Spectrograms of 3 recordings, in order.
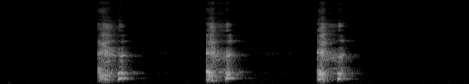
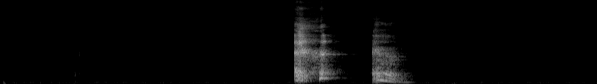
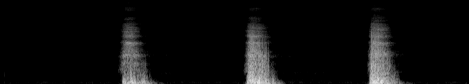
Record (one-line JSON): {"three_cough_length": "4.7 s", "three_cough_amplitude": 12680, "three_cough_signal_mean_std_ratio": 0.33, "cough_length": "6.0 s", "cough_amplitude": 12250, "cough_signal_mean_std_ratio": 0.23, "exhalation_length": "4.7 s", "exhalation_amplitude": 32768, "exhalation_signal_mean_std_ratio": 0.29, "survey_phase": "beta (2021-08-13 to 2022-03-07)", "age": "18-44", "gender": "Male", "wearing_mask": "No", "symptom_sore_throat": true, "symptom_fatigue": true, "symptom_fever_high_temperature": true, "symptom_headache": true, "smoker_status": "Never smoked", "respiratory_condition_asthma": false, "respiratory_condition_other": false, "recruitment_source": "Test and Trace", "submission_delay": "2 days", "covid_test_result": "Positive", "covid_test_method": "RT-qPCR", "covid_ct_value": 28.4, "covid_ct_gene": "N gene"}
